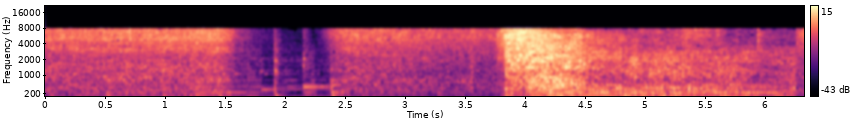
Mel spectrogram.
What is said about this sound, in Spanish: La tormenta tuvo su momento álgido en el mediodía cuando comenzaba a amenazar con sonidos como este.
